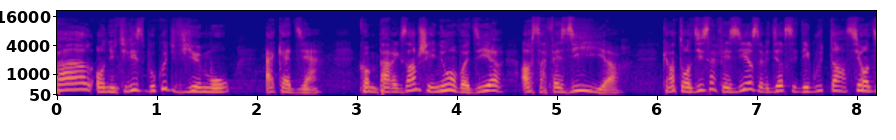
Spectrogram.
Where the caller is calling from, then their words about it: Caraquet, New Brunswick, Canada; puis je suis du Nord, moi. Je viens de la région de Caraquet. Donc, dans le Nord, la péninsule acadienne, on parle pas chiac. Mais on utilise beaucoup de vieux mots acadiens.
